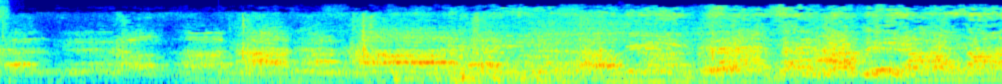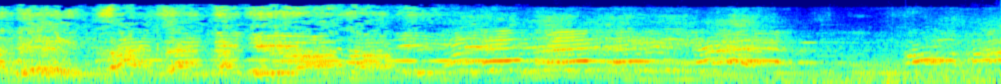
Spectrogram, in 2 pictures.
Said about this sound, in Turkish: Bu hafta gündemimize laiklik ve özgürlük mitinginden seslerle başlayacağız.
